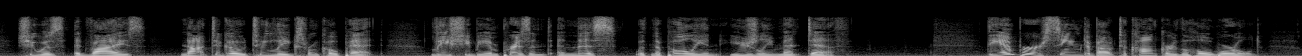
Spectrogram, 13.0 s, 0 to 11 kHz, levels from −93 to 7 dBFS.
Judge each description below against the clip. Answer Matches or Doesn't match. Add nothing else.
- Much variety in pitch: Doesn't match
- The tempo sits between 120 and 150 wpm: Matches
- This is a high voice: Doesn't match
